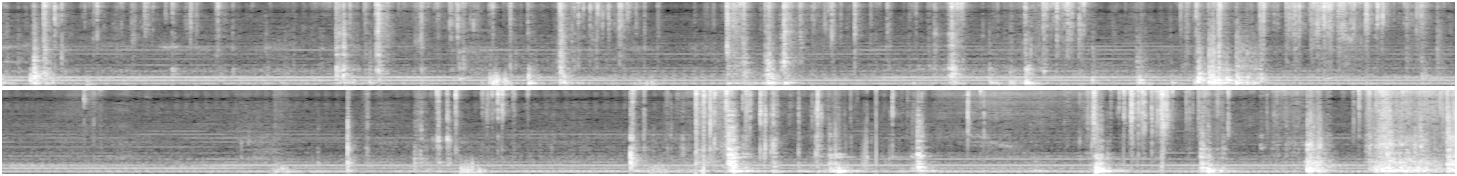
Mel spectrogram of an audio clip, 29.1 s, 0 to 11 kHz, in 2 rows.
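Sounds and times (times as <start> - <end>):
packaging crinkling and clicking: 0.4 - 2.8, 3.4 - 11.0, 11.7 - 14.5, 18.7 - 19.8, 21.3 - 23.6, 25.3 - 29.0.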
